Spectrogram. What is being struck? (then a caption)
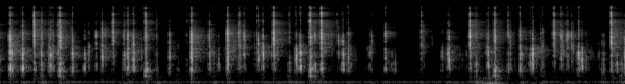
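Plastic computer keyboard. A pink retro-style plastic computer keyboard with round keycaps is typed on with long press-on nails and fingertips in rapid key presses. The result is a fast stream of bright, crisp clicks and clacks with very short decay and a brief pause midway before the typing resumes.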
